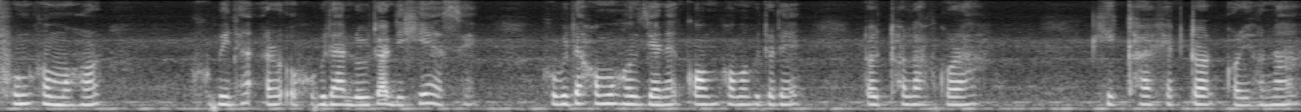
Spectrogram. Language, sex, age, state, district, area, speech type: Assamese, female, 18-30, Assam, Sonitpur, rural, spontaneous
